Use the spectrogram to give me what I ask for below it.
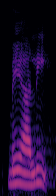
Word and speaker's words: Me'ali: And the last syllable is accented.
